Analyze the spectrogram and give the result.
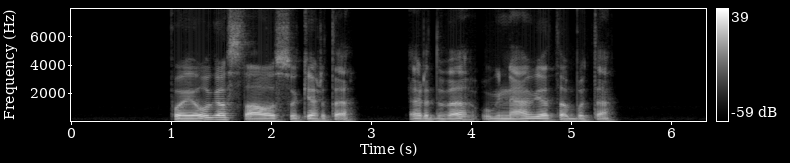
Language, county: Lithuanian, Šiauliai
